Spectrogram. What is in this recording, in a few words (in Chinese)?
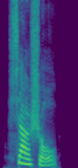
"下手", Chinese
